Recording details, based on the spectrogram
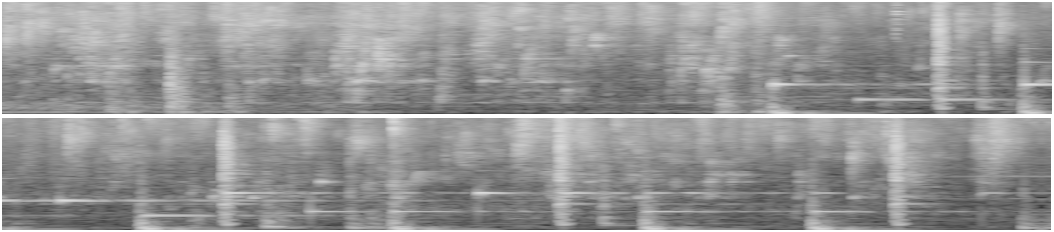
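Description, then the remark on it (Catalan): Shower water trickles and drips steadily into a metal pot, collected for reuse by a homemade system during a shower at a base simulating a crewed mission to another planet; irregular plinks and splashes ring out against a low running patter; no one speaks. “Com sentiu, ens hem de dutxar gota a gota.”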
